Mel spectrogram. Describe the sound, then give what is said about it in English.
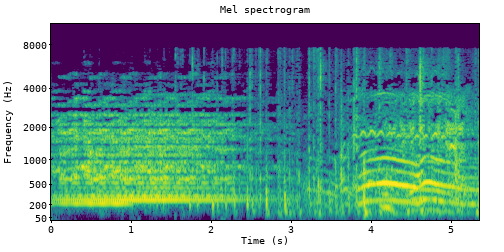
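Several horses clop to a stop as three riders rein them up near the steps of the Springerville schoolhouse, hooves thudding irregularly over a steady low rumble, then a loud, wavering whinny rises and falls near the end. “Abner, Wild Bill, and Jingles are reining up their horses near the schoolhouse steps”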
